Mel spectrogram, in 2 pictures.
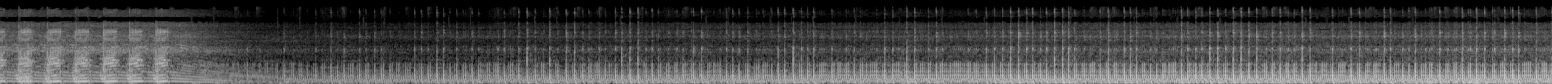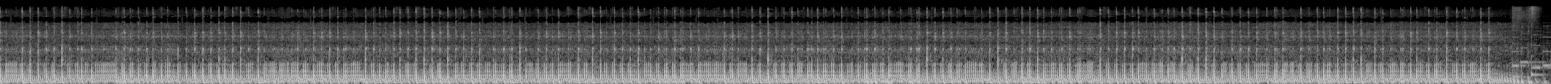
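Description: Robin NB351 two-stroke brush cutter engine revving rapidly up and down, then dropping to a steady idle about two seconds in and running evenly for the rest, on a test run after servicing.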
